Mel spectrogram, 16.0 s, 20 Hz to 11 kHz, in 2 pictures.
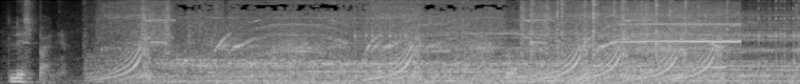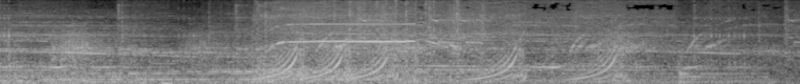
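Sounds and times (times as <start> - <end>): mechanical clicking and whirring: 0.8 - 8.2, 10.3 - 16.0
rising sweeps: 0.9 - 15.8
held high tone: 2.5 - 7.5.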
